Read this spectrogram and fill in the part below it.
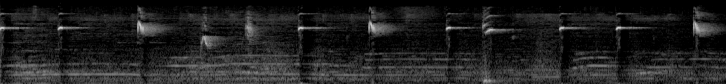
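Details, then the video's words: Sparse song from a black-winged myna: isolated sharp, high whistled notes spaced about half a second to a second apart, with a low humming tone in the background. "Branjagan gacor"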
